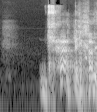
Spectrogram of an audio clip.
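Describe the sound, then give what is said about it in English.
A single loud sneeze, a short, soft intake of breath followed by an abrupt, forceful burst of noise that stays harsh for about half a second. “God bless you”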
